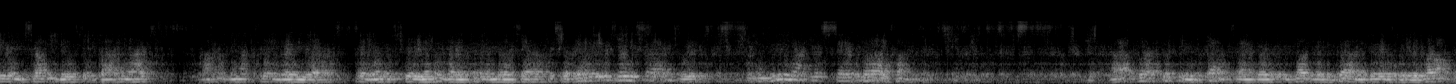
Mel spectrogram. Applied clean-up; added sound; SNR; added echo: neural separator model SepFormer DNS4.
